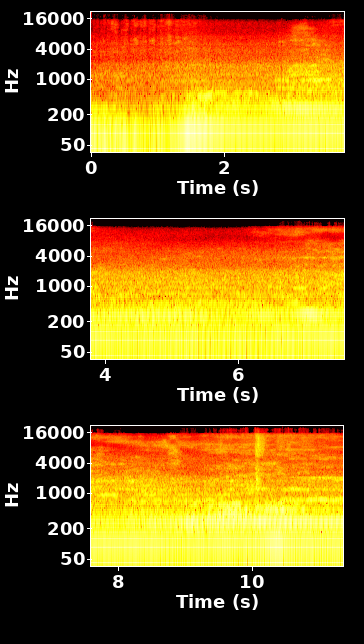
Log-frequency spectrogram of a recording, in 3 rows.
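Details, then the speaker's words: Porsche 928 V8 idling after main fuel pump replacement: even low burble with no separate pump whine over the exhaust, where the old pump was audible from a distance before; running normally, idling well. "so it's definitely a lot quieter I don't hear the pump uh I don't know if you were watched the previous video but like this far away from the car with it running I could hear the pump over the exhaust now it's as quiet as it should be so that's a good sign seems like it's idling pretty good"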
